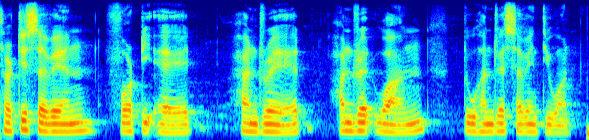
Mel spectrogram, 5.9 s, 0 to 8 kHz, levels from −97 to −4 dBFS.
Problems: none marked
